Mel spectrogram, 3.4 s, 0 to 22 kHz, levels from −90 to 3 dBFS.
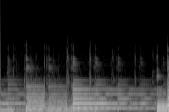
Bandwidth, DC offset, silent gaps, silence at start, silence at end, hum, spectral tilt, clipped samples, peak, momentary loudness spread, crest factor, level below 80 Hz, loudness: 4.1 kHz; under 0.1%; none; 0 s; 0 s; none; -12 dB/octave; under 0.1%; -10 dBFS; 10 LU; 20 dB; -44 dBFS; -33 LUFS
